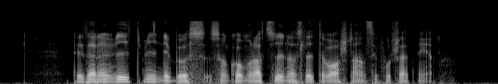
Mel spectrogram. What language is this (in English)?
Swedish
